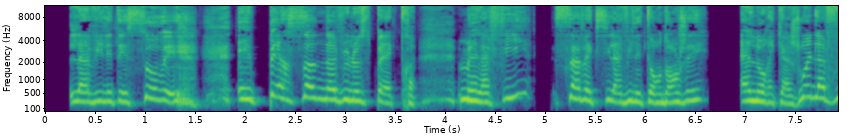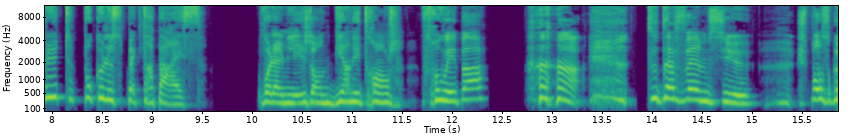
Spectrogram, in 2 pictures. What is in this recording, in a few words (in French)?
Voix Petit garcon, Jeu vidéo; Crow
